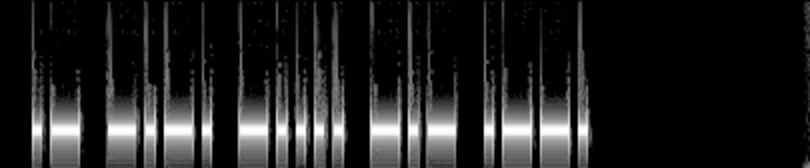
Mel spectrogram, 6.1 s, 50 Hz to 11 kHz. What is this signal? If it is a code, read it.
Morse code, heard as a keyed tone, about 17 wpm, 700 Hz. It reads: AC6KP
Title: USA Callsign DE Callsign - 5 Characters - 17wpm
